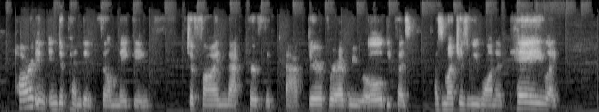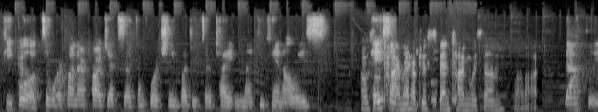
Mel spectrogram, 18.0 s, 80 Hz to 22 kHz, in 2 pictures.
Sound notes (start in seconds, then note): 14.4 murmurs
